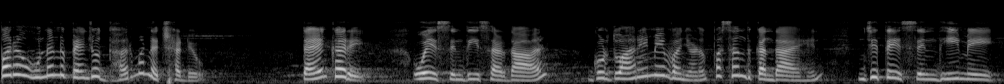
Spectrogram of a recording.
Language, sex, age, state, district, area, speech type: Sindhi, female, 45-60, Delhi, South Delhi, urban, spontaneous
